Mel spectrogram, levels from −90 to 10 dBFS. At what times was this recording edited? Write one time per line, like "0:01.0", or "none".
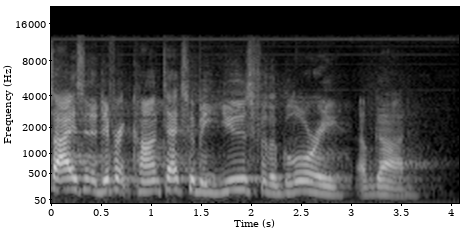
0:03.0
